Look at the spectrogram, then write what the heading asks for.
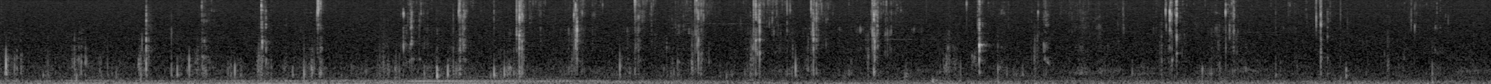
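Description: Close-up chewing of a mouthful of fried rice, with many sharp, wet mouth clicks and smacks coming irregularly, one or two a second.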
